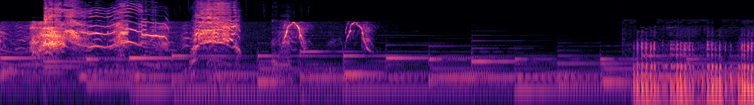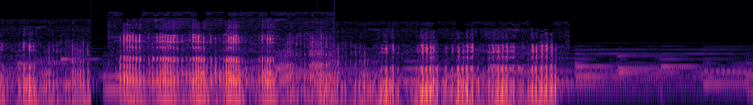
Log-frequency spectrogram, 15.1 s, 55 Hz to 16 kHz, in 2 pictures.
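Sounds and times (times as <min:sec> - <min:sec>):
background music: 0:00.0 - 0:15.0
large animal deep rough calls: 0:06.3 - 0:13.2.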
